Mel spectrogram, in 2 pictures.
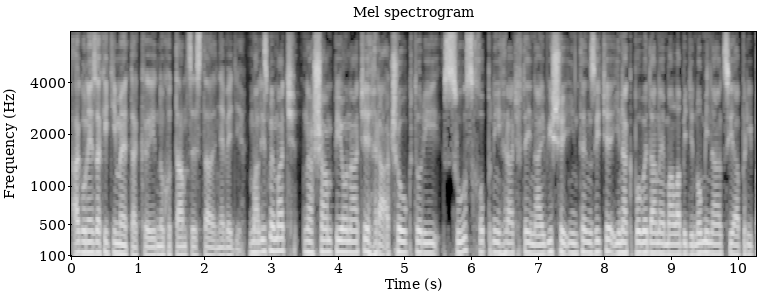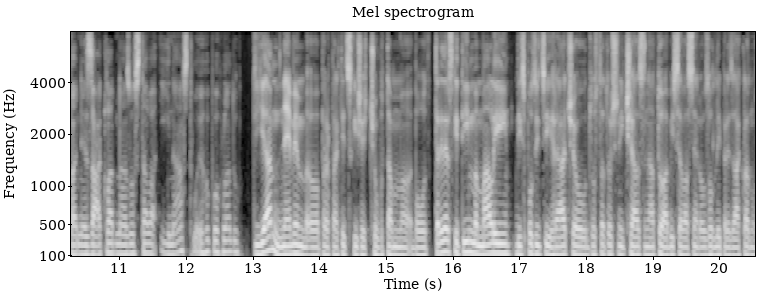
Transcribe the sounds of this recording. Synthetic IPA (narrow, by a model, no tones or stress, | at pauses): ʔa̰ɡɦɔɲɛzaxicimɛt̪akjɛd̪nɔd̪uxɔt̪amt͡sɛst̪aɲɛʋɛɟɪɛmalizmɛmaɟnaʃampiɔnaːcɛɦɾʔa̰ːt͡ʃɔʊkt̪ɔɾiːsuːsxɔpniːɦɾacft̪ɛjnajʋiʃːɛjint̪ɛnzicɛinakpɔʋɛd̪anɛːmalabiɟnɔminaːt͡siapɾiːpad̪ɲɛzaːklad̪naːzɔst̪aːʋaʔinaːst̪ʋɔ̰jɦɔpɔɦlad̪u | jaɲɛʋɪɛmpɾapɾak̚t̪it͡skiʒɛt͡ʃɔt̪ambɔlɔt̪ɾɛnɛɾskit̪iːmːalid̪ispɔziːt͡siːɦɾaːt͡ʃɔʊd̪ɔst̪at̪ɔt͡ʃniːt͡ʃaznat̪ɔabisavlasɲɛɾɔzɦɔd̪lipɾɛzaːklad̪nu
